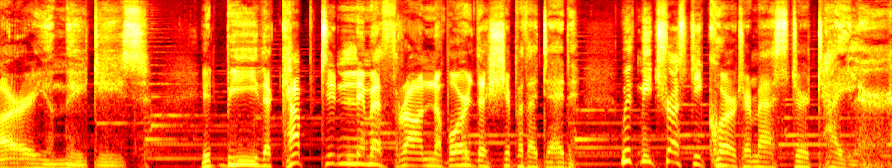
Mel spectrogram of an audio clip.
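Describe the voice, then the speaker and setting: Over clear background music, a man puts on a character voice with very wide pitch swings at a fairly slow pace. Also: medium pitch for a man. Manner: theatrical, playful.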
